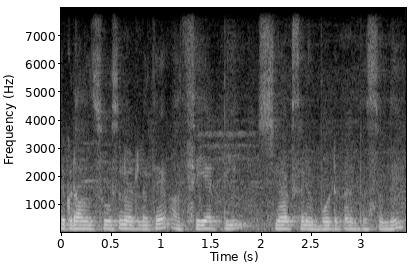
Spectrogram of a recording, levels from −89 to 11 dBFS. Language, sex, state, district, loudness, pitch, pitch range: Telugu, male, Andhra Pradesh, Guntur, -17 LUFS, 135 Hz, 130-135 Hz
